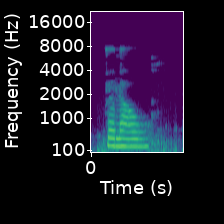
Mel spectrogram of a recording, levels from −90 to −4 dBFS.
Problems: none marked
